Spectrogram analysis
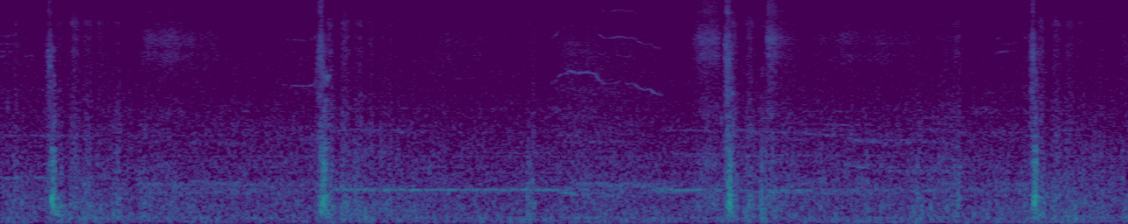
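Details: A dog's hiccups: four short, abrupt clicks about every three seconds over a steady background hum.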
